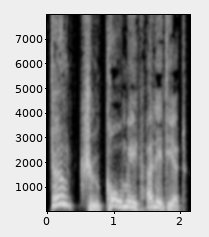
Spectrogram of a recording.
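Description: An earnest, anxious schoolboy with stubborn courage, voiced by a man reading a storybook. The pitch sits high and moves in lively jumps. The sound is dry. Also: a little slow, no room sound. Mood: defiant.

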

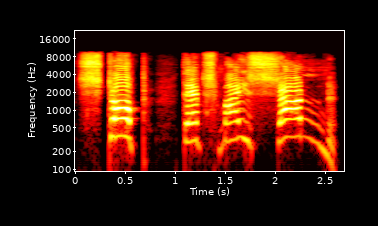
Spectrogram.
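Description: Male narrator as worried dad, storybook wizard, protective, shaky, high urgent voice. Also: drawn-out words, pushed and bright, no room sound, full character voice. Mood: terrified, shouting. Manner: shaky, alarmed. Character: anxious wizard father, protective of his son.

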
